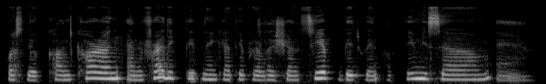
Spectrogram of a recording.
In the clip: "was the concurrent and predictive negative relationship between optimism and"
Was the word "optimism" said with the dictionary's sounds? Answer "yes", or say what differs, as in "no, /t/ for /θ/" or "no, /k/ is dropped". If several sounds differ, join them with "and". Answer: no, /f/ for /p/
